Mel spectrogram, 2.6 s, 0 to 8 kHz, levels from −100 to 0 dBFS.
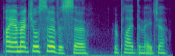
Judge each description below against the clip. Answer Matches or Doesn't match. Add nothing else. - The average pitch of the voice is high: Matches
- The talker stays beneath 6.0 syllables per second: Doesn't match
